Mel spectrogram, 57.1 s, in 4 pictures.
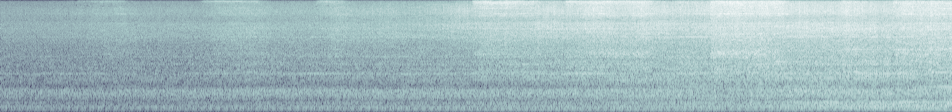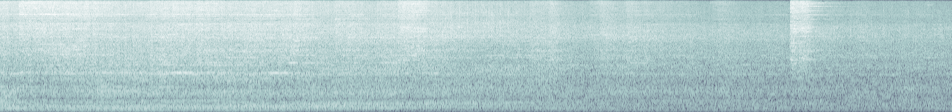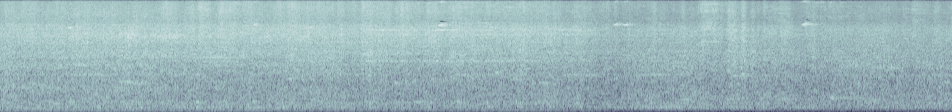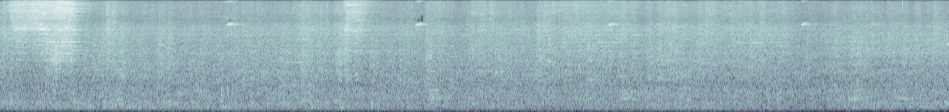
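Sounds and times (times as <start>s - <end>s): diesel locomotive rumble: 0.0s - 39.0s
freight cars rolling on rails: 6.5s - 57.0s.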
